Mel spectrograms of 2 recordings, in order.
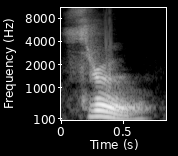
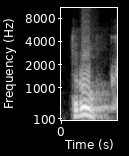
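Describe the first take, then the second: First: "through" with th, r, long oo; th-r-oo, silent g and h in "through"; correct "through". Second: "truk" with hard t and final k; short, loud "truk", ending on a k; mispronouncing "through". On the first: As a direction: open "through", no k at the end. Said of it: "but it should be". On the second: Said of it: "Some people, if you take it for granted, you may pronounce". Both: Shown as a demonstration.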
